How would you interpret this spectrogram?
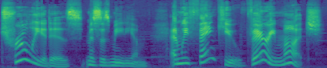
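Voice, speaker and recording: Young storybook heroine, read by a woman: earnest, fierce, expressive, recorded dry. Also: medium pitch, unhurried, dry recording, soft background music, exaggerated voice. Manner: earnest, emphatic.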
